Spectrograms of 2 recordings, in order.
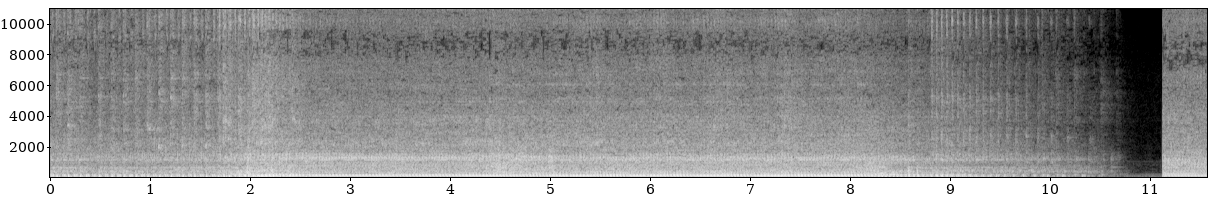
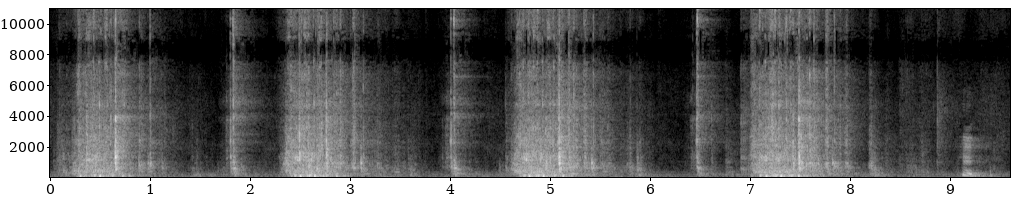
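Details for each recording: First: Free Honda HRB215 push mower, stored for years and not running, after reassembly: steady, even single-cylinder drone without hunting or misfire, then winding down; runs great. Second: Honda HRB215 push mower stored for years, on choke with starting fluid before carb cleaning: short bursts of uneven firing that rise and die every couple of seconds, never settling; fuel starvation from plugged carburettor main jet.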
